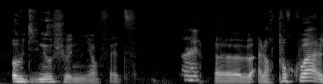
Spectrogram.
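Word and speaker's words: Haudenosaunee: ça très loin tout à fait ça se prononce odino choni en fait ouais alors pourquoi je ne sais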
